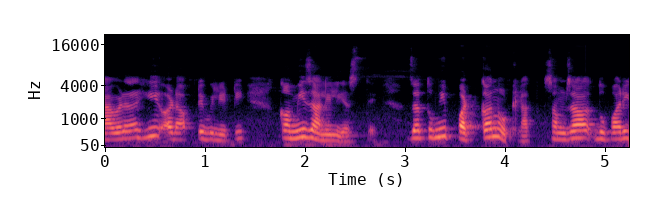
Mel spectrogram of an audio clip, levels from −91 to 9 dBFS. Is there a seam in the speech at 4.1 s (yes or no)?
no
